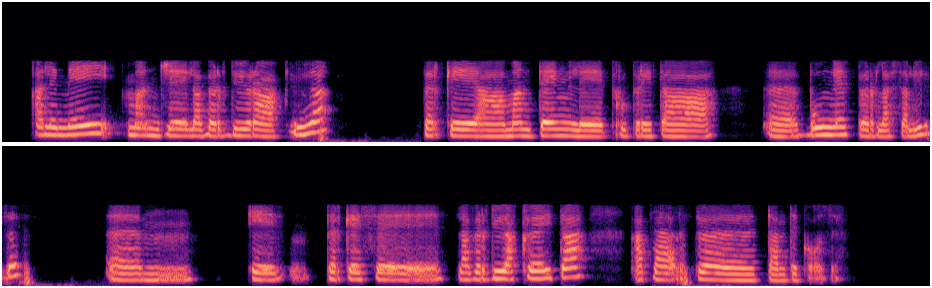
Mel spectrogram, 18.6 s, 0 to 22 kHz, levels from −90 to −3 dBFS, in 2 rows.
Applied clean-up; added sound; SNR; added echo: neural mask model Resemble Enhance denoiser.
